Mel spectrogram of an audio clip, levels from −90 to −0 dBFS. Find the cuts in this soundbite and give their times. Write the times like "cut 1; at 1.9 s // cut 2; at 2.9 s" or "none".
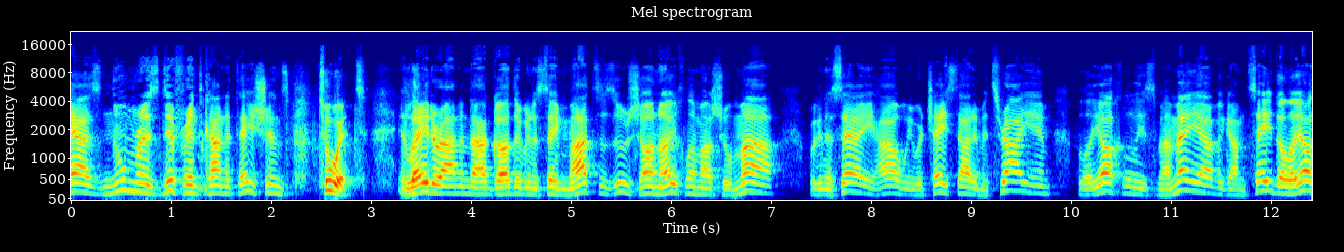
none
